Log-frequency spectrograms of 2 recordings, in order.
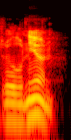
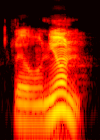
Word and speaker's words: reunión: Reunión. Porque tenemos el acento en esta sílaba, reunión.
